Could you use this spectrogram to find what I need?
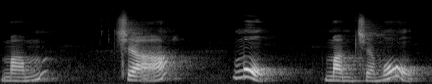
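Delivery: మంచము split మం చ ము, then said whole slowly; syllable by syllable. Shown as a demonstration. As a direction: sound it out for children. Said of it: "దీన్ని ఎలా పలకాలంటే". (అక్షరాలుగా విడదీసి నెమ్మదిగా)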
